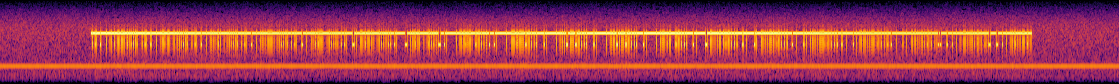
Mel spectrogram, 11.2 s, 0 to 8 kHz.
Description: Weather fax (radiofax), 120 lines a minute, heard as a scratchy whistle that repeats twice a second, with radio static and a steady whistle near 650 Hz.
